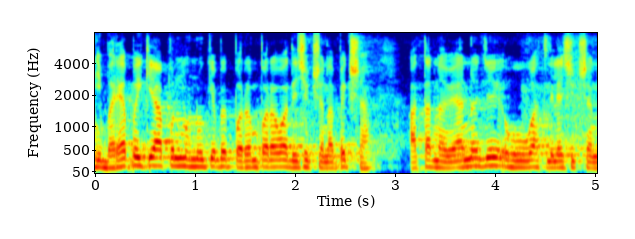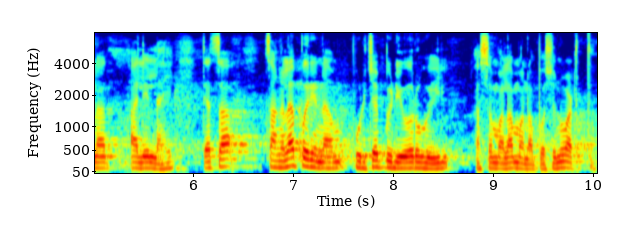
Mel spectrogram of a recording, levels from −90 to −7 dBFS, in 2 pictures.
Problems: constant background noise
